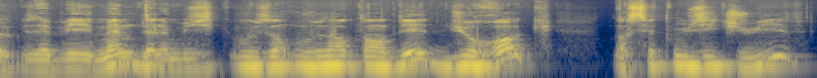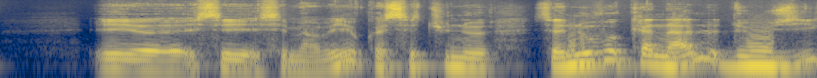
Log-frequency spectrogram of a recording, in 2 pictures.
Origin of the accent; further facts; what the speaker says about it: La Goulette, Tunis Governorate, Tunisia; born there; Moi-même, je suis né à la Goulette, à Tunis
